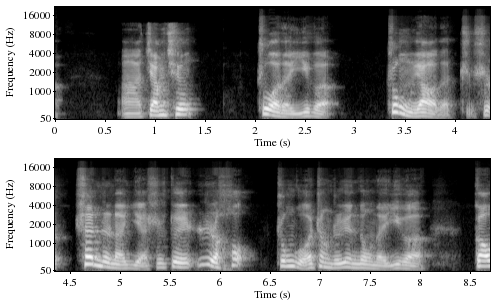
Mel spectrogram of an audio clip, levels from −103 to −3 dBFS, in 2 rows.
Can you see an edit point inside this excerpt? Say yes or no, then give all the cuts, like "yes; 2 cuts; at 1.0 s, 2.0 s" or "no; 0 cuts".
yes; 1 cut; at 4.5 s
